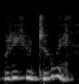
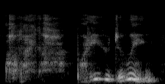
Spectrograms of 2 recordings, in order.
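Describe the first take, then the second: First: Imitating her own startled scold, higher; a playful retold "what are you doing"; mock scolding. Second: Hushed then a sharper mock New York scold; a lightly voiced New Yorker, half under breath. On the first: Tells friend off in street. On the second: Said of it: "the New Yorker in me was like".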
